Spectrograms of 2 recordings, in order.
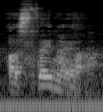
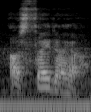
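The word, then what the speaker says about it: ἀσθένεια: The pronunciation being off. Strong's G 769. Asthenia. Yeah. Asthenia. Asthenia.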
